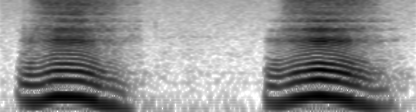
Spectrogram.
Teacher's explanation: top of your teeth on the bottom lip, v, and you vibrate as you're blowing air out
